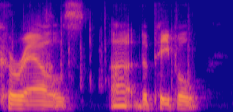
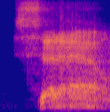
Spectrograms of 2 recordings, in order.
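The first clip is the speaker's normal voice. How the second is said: rough, high roaring bellow, down dragged out; 7 semitones higher than usual. During a tabletop game, a player speaks as Bamfor, bellowing. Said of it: "Bamfor bellows".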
